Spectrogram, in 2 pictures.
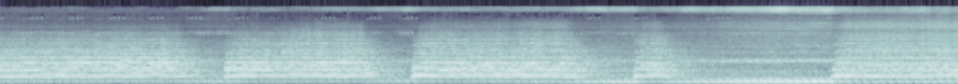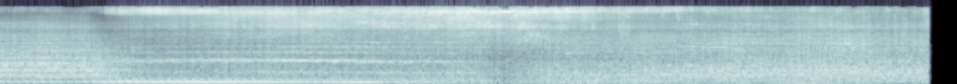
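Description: Diesel freight locomotive's multi-chime horn sounding a series of long blasts with a short one in between, the pattern blown for a grade crossing, then the locomotive passes close by with engine rumble and wheels clattering on the rails. The sound cuts off suddenly near the end.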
